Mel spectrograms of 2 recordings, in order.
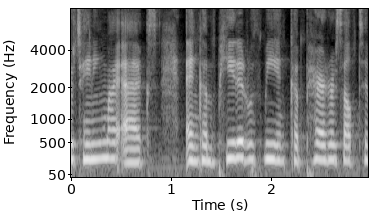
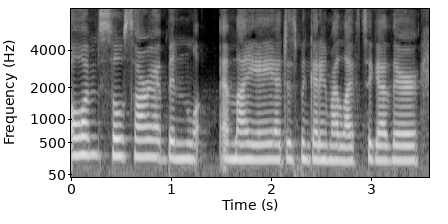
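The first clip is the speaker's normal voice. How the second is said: mocking, phony, fake-sorry tone. Retelling a friend's short phone apology: imitating a phony apology. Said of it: "It was so phony".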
